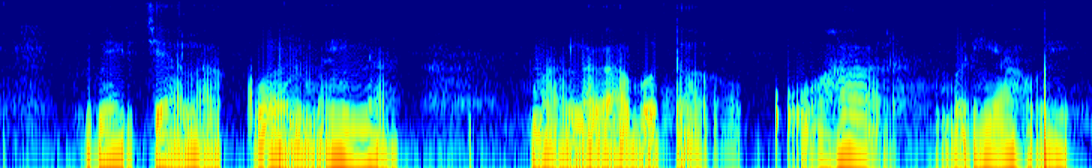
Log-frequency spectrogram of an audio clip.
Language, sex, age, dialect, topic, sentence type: Chhattisgarhi, male, 18-24, Northern/Bhandar, agriculture, question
